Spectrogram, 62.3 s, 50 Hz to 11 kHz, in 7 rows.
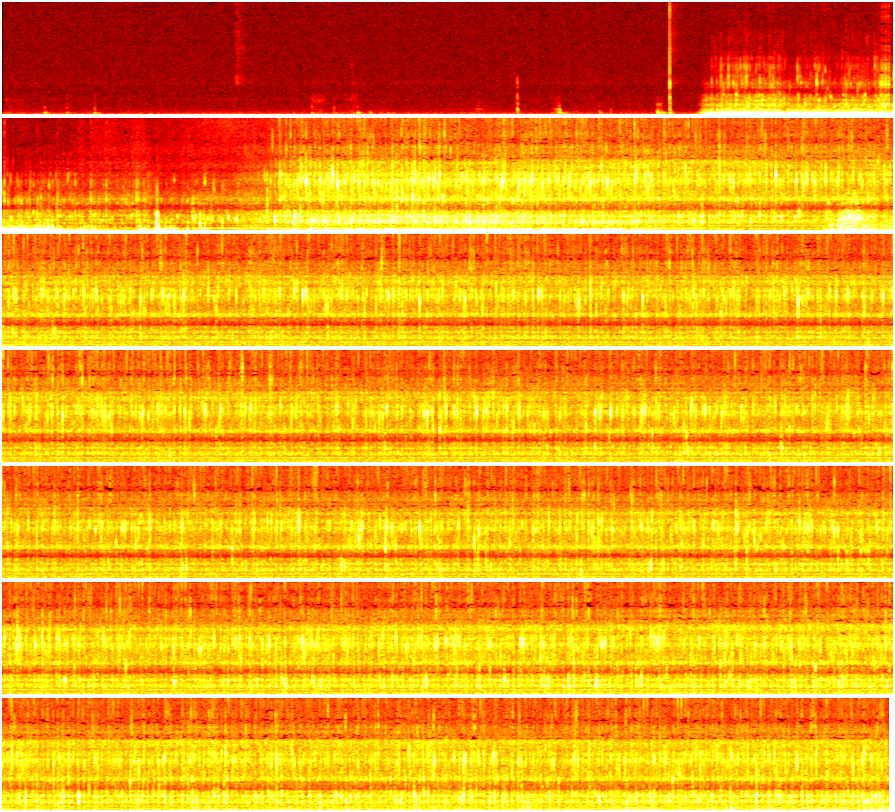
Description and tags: Recording of my flush refill. Korg CM300 Contact Mic. H6 Recorder.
